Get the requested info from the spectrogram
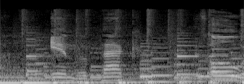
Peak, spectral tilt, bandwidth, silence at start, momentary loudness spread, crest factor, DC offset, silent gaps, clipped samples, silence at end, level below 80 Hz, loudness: -4 dBFS; -6 dB/octave; 14 kHz; 0 s; 4 LU; 14 dB; under 0.1%; none; under 0.1%; 0 s; -24 dBFS; -21 LUFS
